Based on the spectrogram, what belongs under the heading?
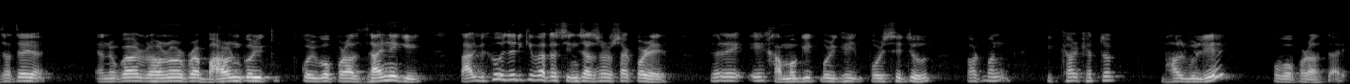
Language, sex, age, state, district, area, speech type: Assamese, male, 60+, Assam, Kamrup Metropolitan, urban, spontaneous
